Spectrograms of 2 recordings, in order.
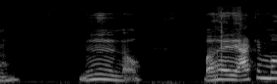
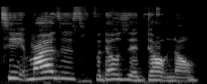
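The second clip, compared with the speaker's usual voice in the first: normal talking voice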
